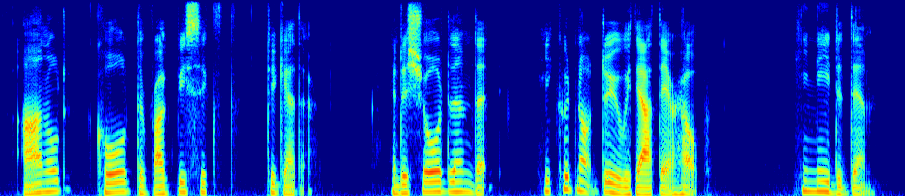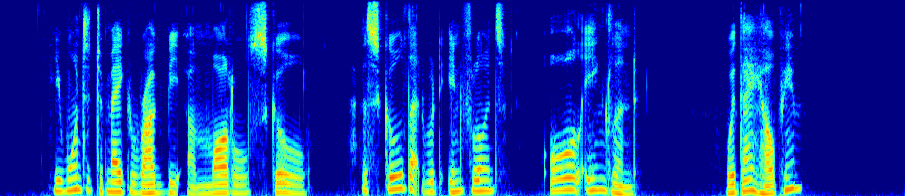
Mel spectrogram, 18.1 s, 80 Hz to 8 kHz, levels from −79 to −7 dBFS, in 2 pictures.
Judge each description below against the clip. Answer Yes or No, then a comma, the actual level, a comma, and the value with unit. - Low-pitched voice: No, medium, 145 Hz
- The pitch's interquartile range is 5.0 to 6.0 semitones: No, average, 3.9 semitones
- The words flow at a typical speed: No, slow, 130 wpm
